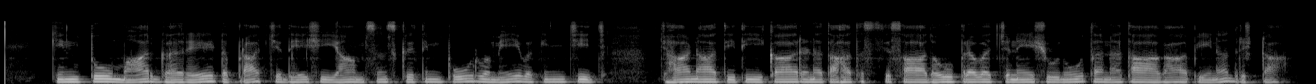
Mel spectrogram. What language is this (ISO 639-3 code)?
san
